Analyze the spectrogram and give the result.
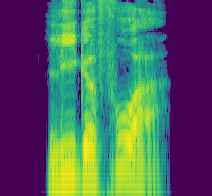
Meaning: inflection of vorliegen: 1. first-person singular present 2. first/third-person singular subjunctive I 3. singular imperative
- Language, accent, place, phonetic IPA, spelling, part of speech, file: German, Germany, Berlin, [ˌliːɡə ˈfoːɐ̯], liege vor, verb, De-liege vor.ogg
